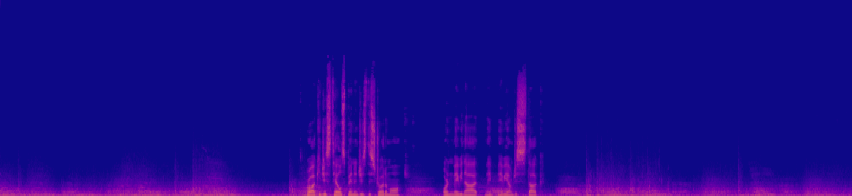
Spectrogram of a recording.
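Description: A low underwater rumble and churning swell in the background.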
